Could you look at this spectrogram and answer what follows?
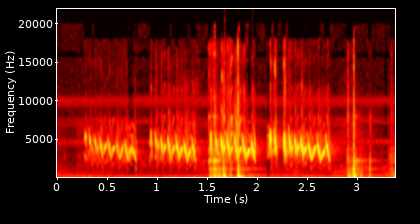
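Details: Pet ciblek gunung prinia imitating lovebird song: four wavering, trilled high phrases of about half a second each, mixed with loud clattering cage knocks.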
